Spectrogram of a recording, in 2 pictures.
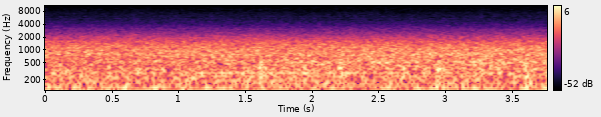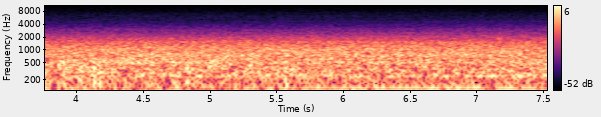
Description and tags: suburban wind
The sounds of the wind and ambience in a residential area.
